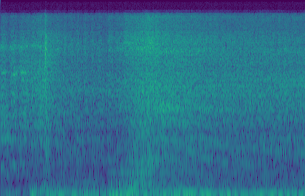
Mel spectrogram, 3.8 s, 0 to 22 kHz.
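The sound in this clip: A used Peugeot 108 small car's engine runs in a showroom, a low continuous rumble that swells into a rev partway through and then holds a steady, rough drone.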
